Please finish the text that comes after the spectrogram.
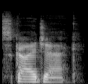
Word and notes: skyjack: American English

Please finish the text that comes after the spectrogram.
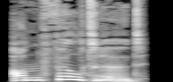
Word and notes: unfiltered: British English

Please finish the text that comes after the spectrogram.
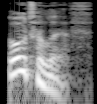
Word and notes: otolith: British English

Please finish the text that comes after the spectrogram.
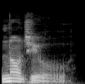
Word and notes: nodule: British English

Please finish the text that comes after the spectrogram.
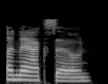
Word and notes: anaxone: British English

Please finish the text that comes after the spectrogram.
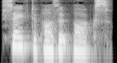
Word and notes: safe-deposit box: American English

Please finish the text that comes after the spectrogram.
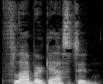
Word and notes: flabbergasted: British English

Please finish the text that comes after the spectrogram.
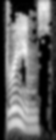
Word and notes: dreams: British English

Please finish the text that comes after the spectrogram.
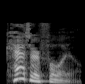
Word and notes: quatrefoil: British English

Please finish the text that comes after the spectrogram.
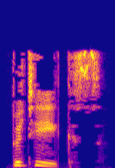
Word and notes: batiks: British English

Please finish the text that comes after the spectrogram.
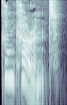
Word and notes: concurrent: British English

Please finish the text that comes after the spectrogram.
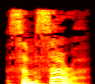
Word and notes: samsara: British English

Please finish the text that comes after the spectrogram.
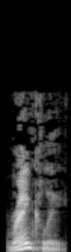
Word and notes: rankly: British English

